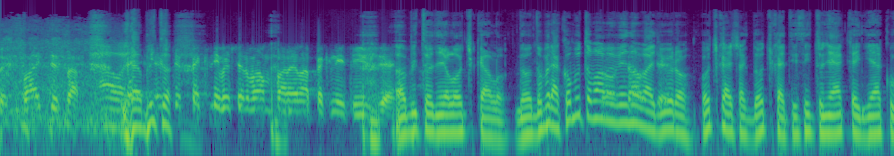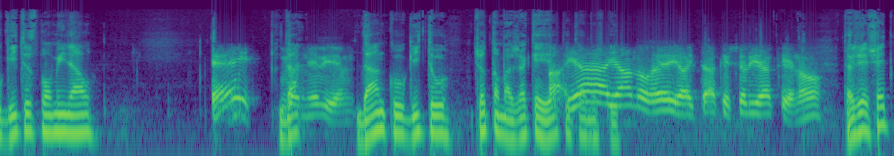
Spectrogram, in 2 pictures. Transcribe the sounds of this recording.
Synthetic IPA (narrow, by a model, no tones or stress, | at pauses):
bajcɛsaabit̪ɔɛppɛkniːʋɛt͡ʃɛɾʋaːmpaɾajnapɛkniːt̪iːʒɟɛɲabit̪ɔɲɛlɔt͡ʃkalɔnɔd̪ɔbɾɛakɔmut̪ɔmaːmɛʋɛnɔʋaɟjuɾɔpɔt͡ʃkajʃaɡ̚d̪ɔt͡ʃkajt̪isit̪uɲɛakɛɲɛakuːɡit̪uspɔmiːnal | ɦɛj | d̪aɲɛʋɪɛmd̪aŋkuɡit̪ut͡ʃɔt̪ɔmaːʒakɛjjaaɛjajaːnɔɦɛjajt̪a̰kɛʃɛliakɛːnɔt̪aɡʒɛfʃɛt̪̚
